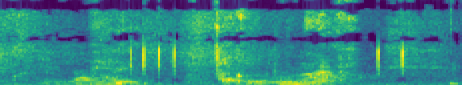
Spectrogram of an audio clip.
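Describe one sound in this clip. A second young woman speaks and laughs close by.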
